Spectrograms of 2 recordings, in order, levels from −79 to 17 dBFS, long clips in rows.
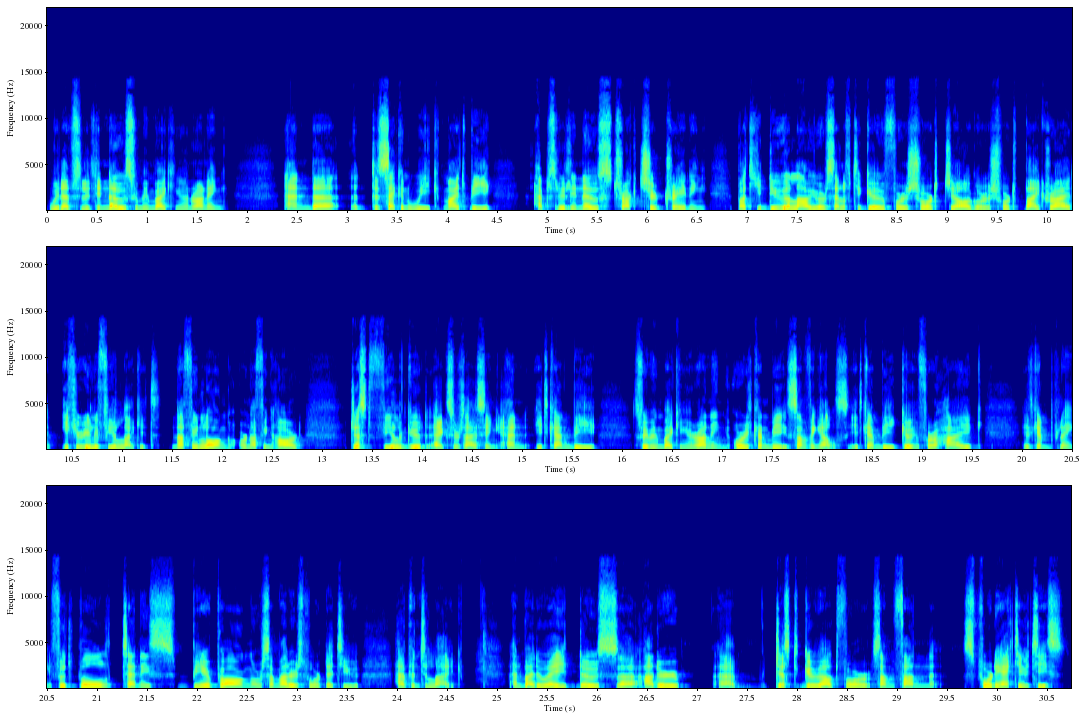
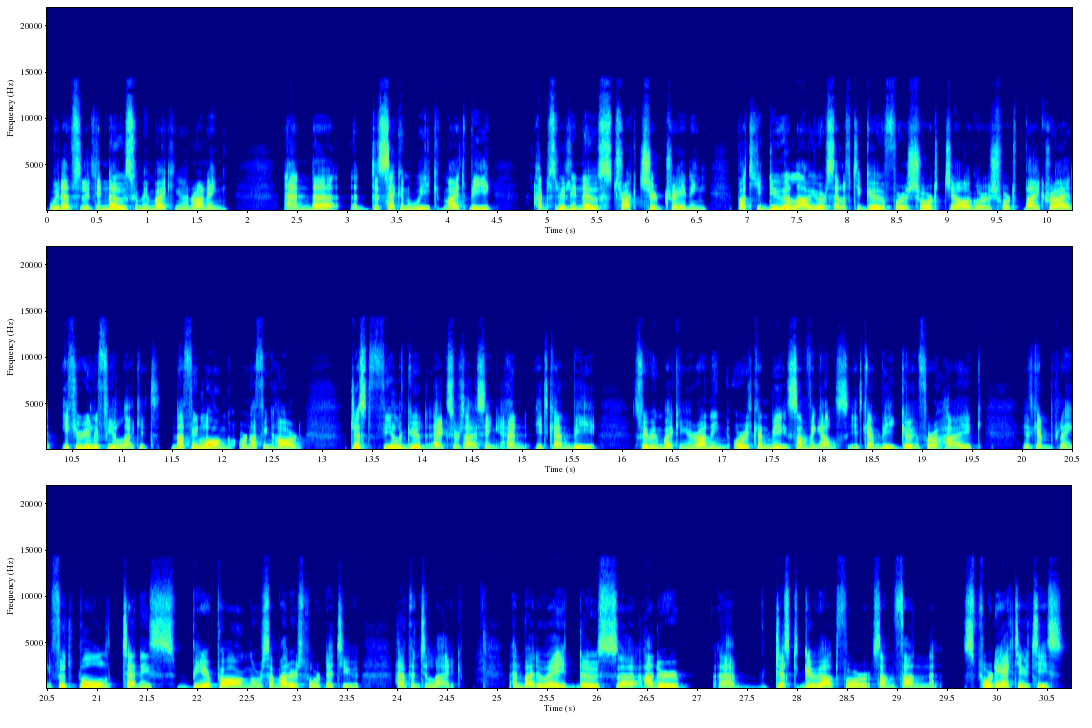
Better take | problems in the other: second | thin; somewhat; fading below 300 Hz

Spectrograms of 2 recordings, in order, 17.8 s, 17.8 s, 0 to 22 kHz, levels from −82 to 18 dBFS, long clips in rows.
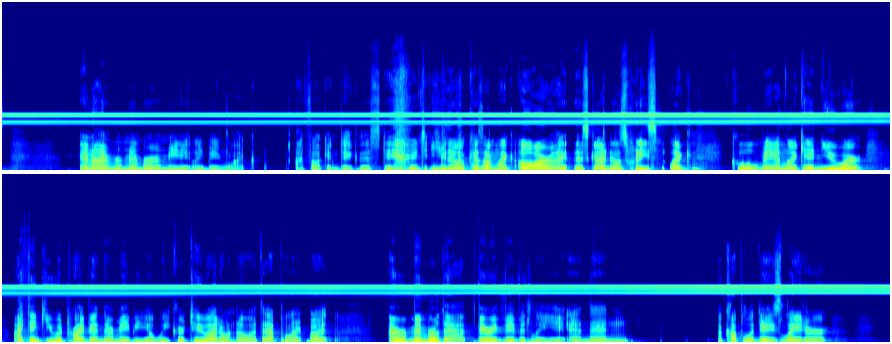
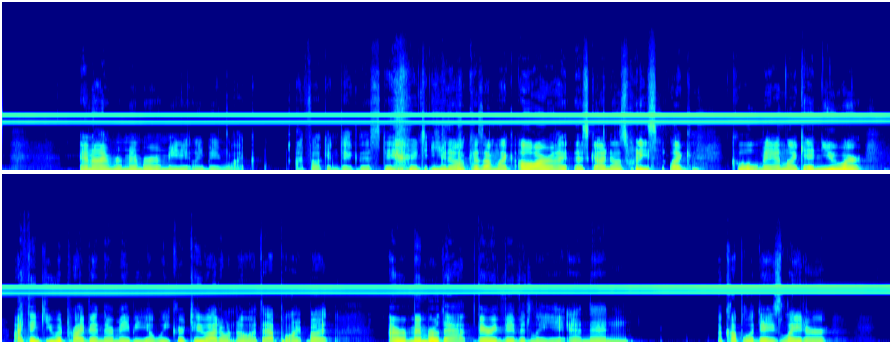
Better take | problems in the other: neither | high-pitched whine; loud; throughout; 7.5 kHz, 6 dB below the speech; the same in both

